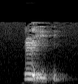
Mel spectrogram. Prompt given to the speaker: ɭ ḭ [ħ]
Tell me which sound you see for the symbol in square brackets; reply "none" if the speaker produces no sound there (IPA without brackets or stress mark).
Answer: ʔ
